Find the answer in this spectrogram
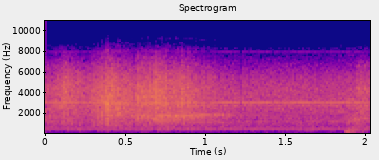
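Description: Quiet room tone with a steady electrical hum at one pitch, and a small tick near the end.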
